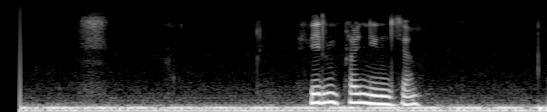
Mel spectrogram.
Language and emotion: Russian, neutral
